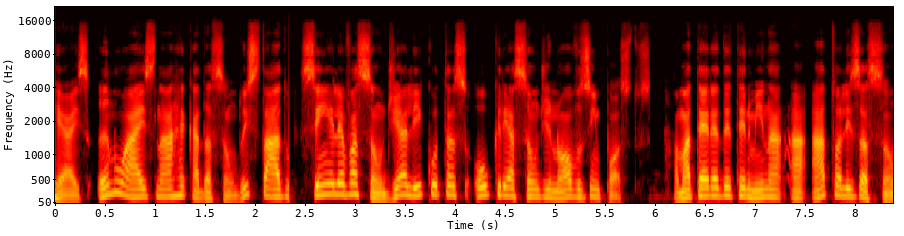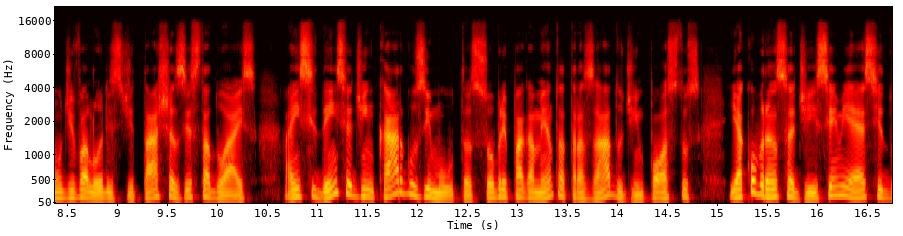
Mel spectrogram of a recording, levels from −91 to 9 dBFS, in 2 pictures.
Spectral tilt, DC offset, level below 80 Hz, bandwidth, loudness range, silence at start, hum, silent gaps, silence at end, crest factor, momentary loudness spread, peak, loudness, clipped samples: -5 dB/octave; under 0.1%; -70 dBFS; 16 kHz; 2 LU; 0 s; none; none; 0 s; 20 dB; 6 LU; -10 dBFS; -29 LUFS; under 0.1%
